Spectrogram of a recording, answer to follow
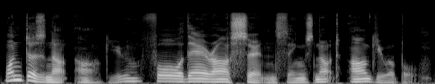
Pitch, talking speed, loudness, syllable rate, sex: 115 Hz, 150 wpm, -19 LUFS, 4.5 syllables/s, male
